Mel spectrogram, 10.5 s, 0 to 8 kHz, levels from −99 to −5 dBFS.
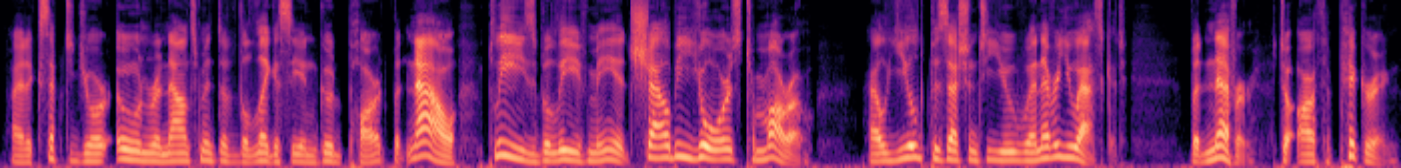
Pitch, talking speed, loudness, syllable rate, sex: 145 Hz, 205 wpm, -23 LUFS, 6.2 syllables/s, male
